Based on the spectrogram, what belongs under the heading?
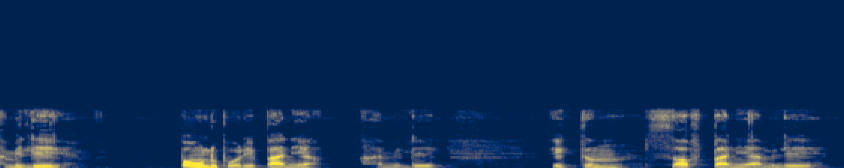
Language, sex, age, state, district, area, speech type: Nepali, male, 30-45, West Bengal, Kalimpong, rural, spontaneous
